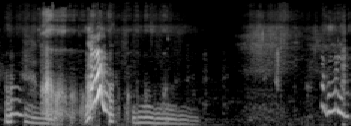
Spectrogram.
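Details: Pet dog making strange noises at a wiggling blanket: a short sharp yelp and a brief falling whine at the end, with a person's speech in between and near the start.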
